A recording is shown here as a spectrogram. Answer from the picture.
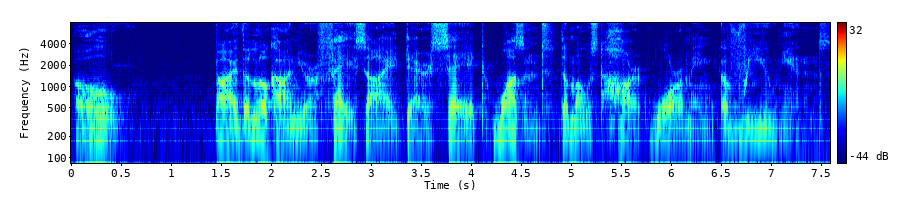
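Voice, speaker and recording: Whispering at a very slow pace, a man performs a put-on character voice. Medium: video game. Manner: measured, self-assured.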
